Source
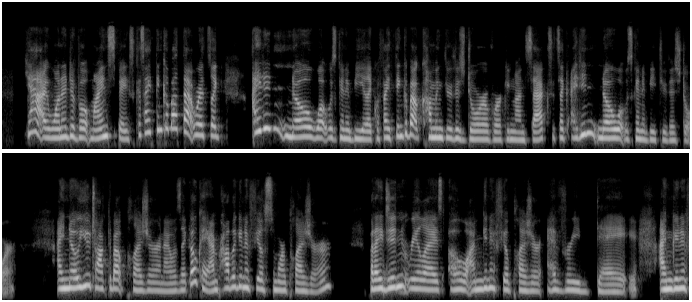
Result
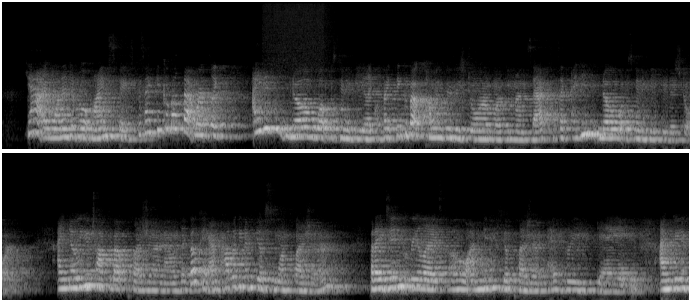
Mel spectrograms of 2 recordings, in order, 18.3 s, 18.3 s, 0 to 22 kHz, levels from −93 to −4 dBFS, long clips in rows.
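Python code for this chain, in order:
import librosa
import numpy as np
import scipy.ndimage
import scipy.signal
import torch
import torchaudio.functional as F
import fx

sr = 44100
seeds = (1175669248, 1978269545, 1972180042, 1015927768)

y = fx.rattle_buzz(x, sr, strikes_db=-43.0, level_db=-38.0)
y = scipy.signal.sosfilt(scipy.signal.butter(2, 1600.0, 'lowpass', fs=sr, output='sos'), y)
y = fx.peak_eq(y, sr, hz=110.0, db=-9.0, octaves=1.1)
y = fx.quant_dither(y, sr, seeds[0], bits=10, dither='none', at=(3.47, 4.29))
y = fx.rev_plate(y, sr, seeds[1], rt60_s=1.3, hf_ratio=1.0, predelay_ms=0, drr_db=-0.5)
y = F.gain(torch.from_numpy(y), -2.5).numpy()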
